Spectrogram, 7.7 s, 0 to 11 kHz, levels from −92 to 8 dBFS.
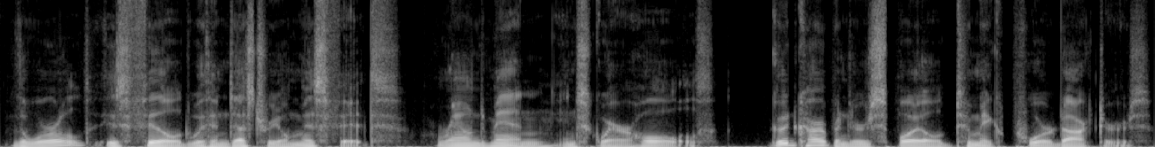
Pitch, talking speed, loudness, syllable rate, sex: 95 Hz, 150 wpm, -18 LUFS, 4.3 syllables/s, male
